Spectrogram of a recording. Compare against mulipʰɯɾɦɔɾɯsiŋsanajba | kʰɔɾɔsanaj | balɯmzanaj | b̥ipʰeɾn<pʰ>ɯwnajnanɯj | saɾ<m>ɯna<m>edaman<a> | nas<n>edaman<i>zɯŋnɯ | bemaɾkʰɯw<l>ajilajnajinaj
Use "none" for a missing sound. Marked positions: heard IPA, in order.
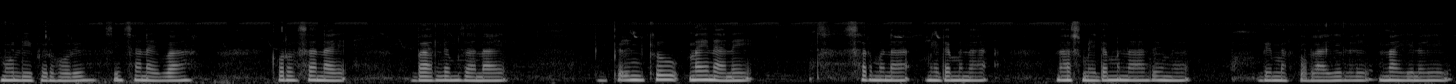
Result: kʰ, m, m, a, m, a, l

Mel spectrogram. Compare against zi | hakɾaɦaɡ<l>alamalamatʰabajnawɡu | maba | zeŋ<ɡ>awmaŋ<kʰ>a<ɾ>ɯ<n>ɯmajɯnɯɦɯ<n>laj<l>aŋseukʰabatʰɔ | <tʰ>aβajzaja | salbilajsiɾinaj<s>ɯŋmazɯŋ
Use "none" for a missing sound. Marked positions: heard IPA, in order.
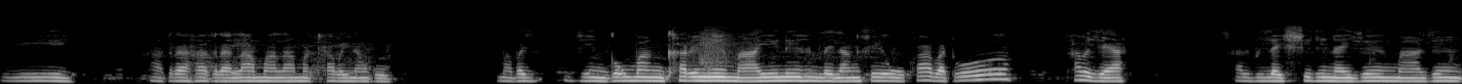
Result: ɾ, ɡ, kʰ, ɾ, n, n, l, tʰ, z

